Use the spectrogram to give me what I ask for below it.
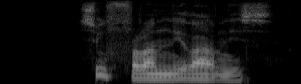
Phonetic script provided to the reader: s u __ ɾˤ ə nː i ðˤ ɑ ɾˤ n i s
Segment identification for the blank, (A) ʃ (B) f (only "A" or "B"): B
